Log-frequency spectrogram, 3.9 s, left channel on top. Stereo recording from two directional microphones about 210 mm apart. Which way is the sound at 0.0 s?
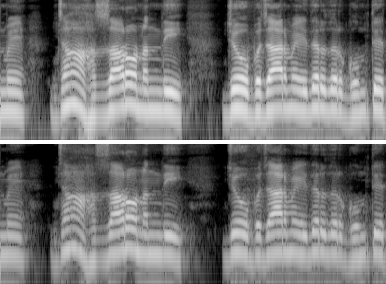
30° left (ahead or behind).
